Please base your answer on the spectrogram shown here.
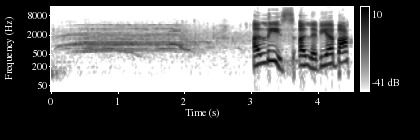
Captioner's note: crowd cheering; crowd applauding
